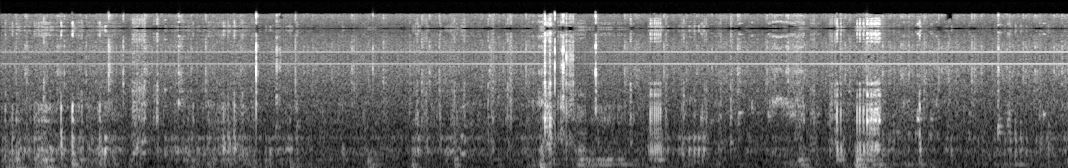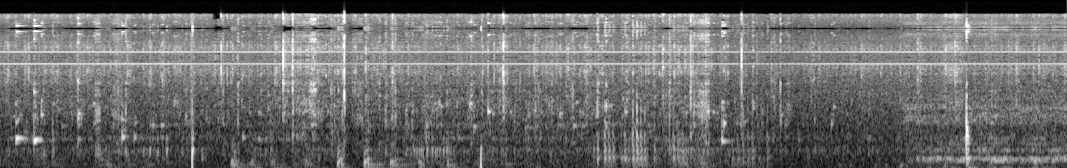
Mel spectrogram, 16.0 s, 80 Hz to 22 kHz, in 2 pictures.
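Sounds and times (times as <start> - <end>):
small clicks and pops: 0.0 - 16.0
underwater water wash: 0.0 - 16.0.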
